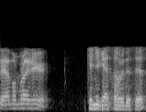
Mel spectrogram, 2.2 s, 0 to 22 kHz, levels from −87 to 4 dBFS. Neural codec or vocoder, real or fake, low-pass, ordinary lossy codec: none; real; 7.2 kHz; AAC, 16 kbps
